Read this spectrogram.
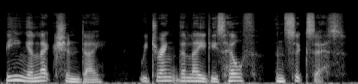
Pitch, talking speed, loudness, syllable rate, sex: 145 Hz, 165 wpm, -20 LUFS, 4.7 syllables/s, male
